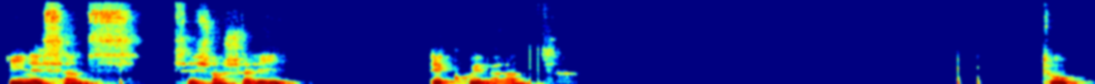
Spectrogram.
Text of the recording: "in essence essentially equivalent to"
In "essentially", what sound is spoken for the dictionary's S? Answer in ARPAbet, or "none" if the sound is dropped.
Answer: SH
